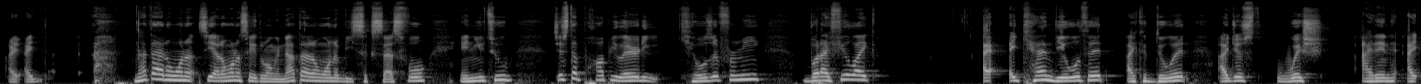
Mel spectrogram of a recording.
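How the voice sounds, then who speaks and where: A man's voice: on the high side, darkish tone. A young man hosting a solo podcast, rambling in a self-conscious, casual way and swearing often. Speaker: podcast host.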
